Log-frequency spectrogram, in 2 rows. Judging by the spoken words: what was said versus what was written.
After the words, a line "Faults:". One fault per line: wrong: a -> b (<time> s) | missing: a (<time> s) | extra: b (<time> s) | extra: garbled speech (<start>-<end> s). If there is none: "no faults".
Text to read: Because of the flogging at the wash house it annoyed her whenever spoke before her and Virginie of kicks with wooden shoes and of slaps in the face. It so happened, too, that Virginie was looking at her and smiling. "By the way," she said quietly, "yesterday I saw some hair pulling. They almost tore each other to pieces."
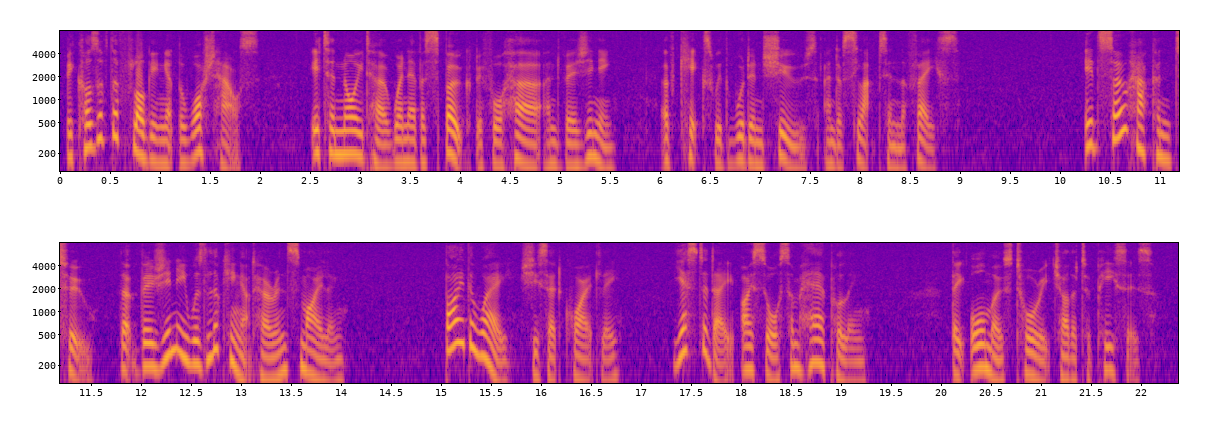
Because of the flogging at the wash house it annoyed her whenever spoke before her and Virginie of kicks with wooden shoes and of slaps in the face. It so happened, too, that Virginie was looking at her and smiling. "By the way," she said quietly, "yesterday I saw some hair pulling. They almost tore each other to pieces."
Faults:
no faults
